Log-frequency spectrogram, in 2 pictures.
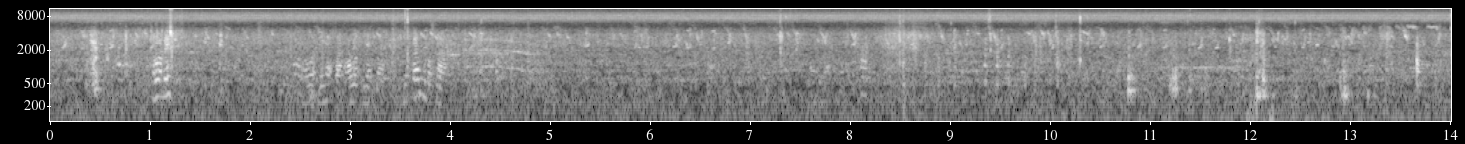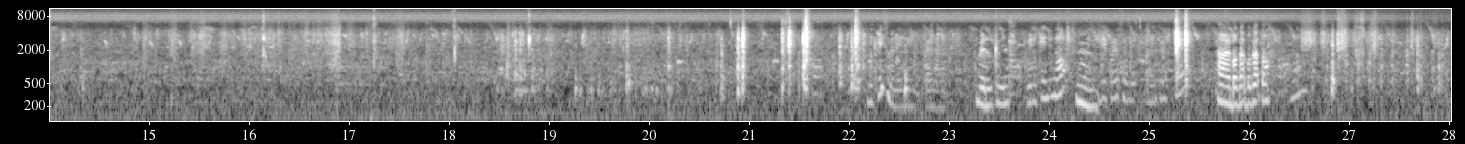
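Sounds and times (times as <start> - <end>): faint chicken clucking: 0.0 - 28.0
fruit being chewed: 7.1 - 7.6, 13.0 - 21.0.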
